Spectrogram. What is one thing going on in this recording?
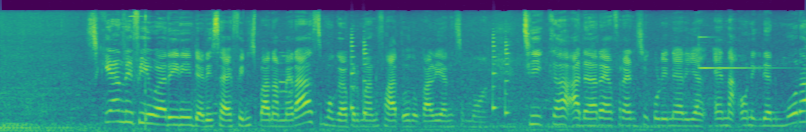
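A middle-aged woman speaks with animation close to a clip-on microphone.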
